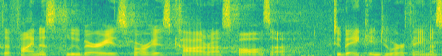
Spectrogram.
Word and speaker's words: cara sposa: Just so anyone doesn't wonder, Dr. Bailey wasn't exaggerating that pronunciation. That's what the dictionary says to do with that word. Others are more English sounding, but with that word in the dictionary, that's how you're supposed to say it.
